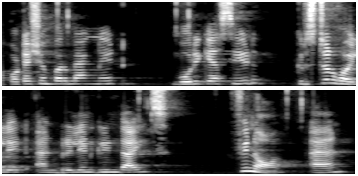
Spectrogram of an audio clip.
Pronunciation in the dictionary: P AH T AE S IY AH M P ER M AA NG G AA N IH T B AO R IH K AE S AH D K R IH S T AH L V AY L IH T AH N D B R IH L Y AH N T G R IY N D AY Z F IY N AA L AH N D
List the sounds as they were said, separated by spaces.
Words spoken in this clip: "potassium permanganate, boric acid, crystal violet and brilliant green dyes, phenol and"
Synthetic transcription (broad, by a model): P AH T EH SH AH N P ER M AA G N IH T B AO R IH K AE S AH D K R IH S T AH L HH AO L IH T AH N D B R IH L Y AH N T G R IY N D AY S F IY N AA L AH N D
